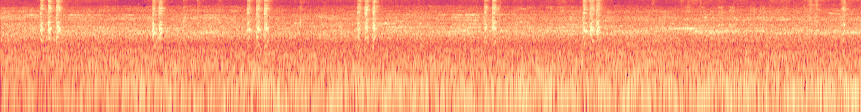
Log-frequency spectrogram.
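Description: Steady low rumble of a passing train, noisy and growing a little louder, with trucks humming. Short bird chirps cut through it several times.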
